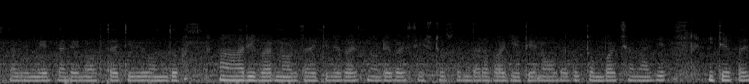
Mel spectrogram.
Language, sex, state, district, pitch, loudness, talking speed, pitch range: Kannada, female, Karnataka, Gulbarga, 185 Hz, -34 LUFS, 150 wpm, 180-190 Hz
